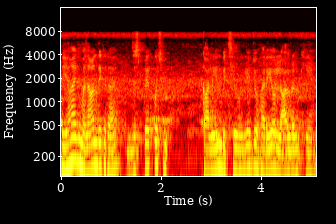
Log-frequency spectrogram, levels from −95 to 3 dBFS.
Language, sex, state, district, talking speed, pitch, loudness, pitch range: Hindi, male, Bihar, Sitamarhi, 225 wpm, 135 Hz, -24 LUFS, 125-145 Hz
